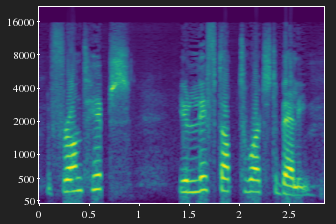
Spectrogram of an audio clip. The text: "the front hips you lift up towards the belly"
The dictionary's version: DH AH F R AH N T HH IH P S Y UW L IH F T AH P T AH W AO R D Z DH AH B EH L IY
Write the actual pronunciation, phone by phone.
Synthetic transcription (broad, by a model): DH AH F R AH N T HH IH P S Y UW L IH F T AH P T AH W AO R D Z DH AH B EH L IY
